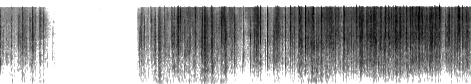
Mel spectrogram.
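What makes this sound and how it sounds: Hands with long nails roll, fold and rub the pages of a thin paper newspaper spread on a table while wrapping glasses and cups. Dense, bright crinkling and crumpling with soft rustles is followed by a brief near-silent pause. The crinkling then resumes more steadily and slightly louder until the end.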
